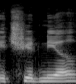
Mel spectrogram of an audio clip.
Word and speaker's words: Echidna: Um but we have uh a big a giant big brother style a kidna head. Sorry, Echidna because that's how you say it now.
